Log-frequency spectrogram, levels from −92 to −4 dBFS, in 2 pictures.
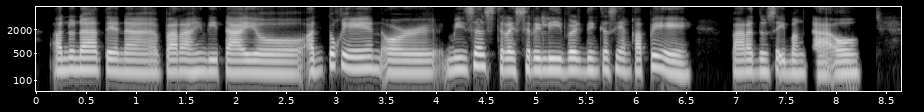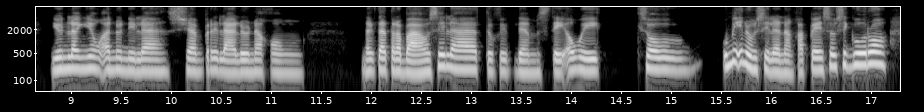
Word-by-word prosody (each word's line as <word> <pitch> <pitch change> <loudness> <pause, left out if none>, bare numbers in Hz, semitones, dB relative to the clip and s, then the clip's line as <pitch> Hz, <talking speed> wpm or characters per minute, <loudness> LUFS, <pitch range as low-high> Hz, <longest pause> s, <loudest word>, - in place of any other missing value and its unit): ano 180 +1 0
natin 185 -2 +2
na 165 0 +2 0.3
para 165 +1 +2
hindi 170 0 -3
tayo 155 -2 +1
antukin 200 +2 0
or 160 -1 0
minsan 190 +6 0
stress 180 -5 -2
reliever 180 -1 +1
din 180 +1 -3
kasi 185 +1 -4
ang 175 - -4
kape, 175 +5 0
eh, 155 -6 +1 0.5
para 160 +1 +2
do'n 165 -1 -3
sa - - -2
ibang 155 0 -3
tao. 150 - +1 0.6
'Yon 190 +1 +1
lang 200 -1 +3
'yong 200 -2 0
ano 185 0 -1
nila, 170 -1 0
siyempre 180 +1 -2
lalo 165 0 +2
na 165 -1 -2
kung 155 -2 -6 0.6
nagtatrabaho 170 -3 +3
sila 195 -3 +3
to 170 - -5
keep 165 -1 -6
them 160 -2 -2
stay 160 +1 -1
awake. 175 -1 +1 0.4
So 190 -3 0 0.3
umiinom 235 -4 +2
sila 165 -4 +1
ng 155 - -1
kape. 185 +3 +1
So 225 +4 0
siguro, 250 +2 +4
175 Hz, 155 wpm, -23 LUFS, 160-190 Hz, 0.6 s, siguro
